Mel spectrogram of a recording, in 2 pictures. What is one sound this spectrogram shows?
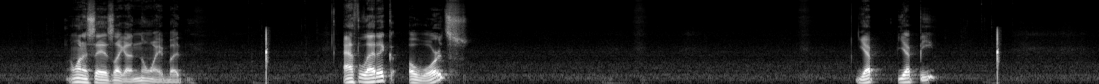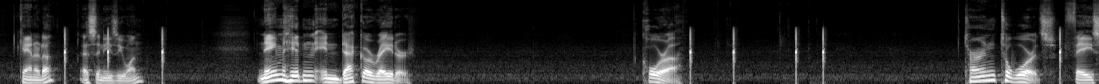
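A man speaks calmly and thoughtfully into a close microphone, in short bursts with pauses.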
